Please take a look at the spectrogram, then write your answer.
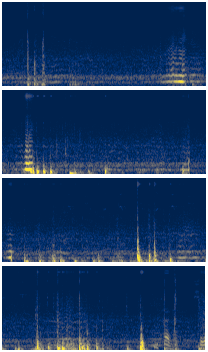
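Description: Agitated honeybees buzz around an opened Layens hive during an inspection, a continuous close drone with sharper bursts and knocks of handling and wooden frames, growing busier midway.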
